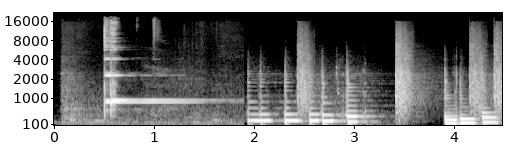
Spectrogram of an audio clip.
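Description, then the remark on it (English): Wine glasses clink once in a toast, a bright chime whose ringing tone slowly fades, followed by a run of short, bouncy melodic notes; no one speaks. “Chin chin.”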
